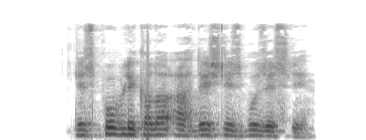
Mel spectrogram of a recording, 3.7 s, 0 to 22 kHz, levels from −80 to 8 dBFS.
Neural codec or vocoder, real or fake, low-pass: vocoder, 48 kHz, 128 mel bands, Vocos; fake; 10.8 kHz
